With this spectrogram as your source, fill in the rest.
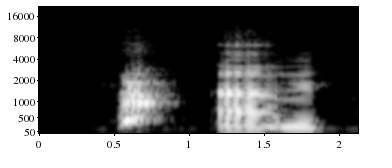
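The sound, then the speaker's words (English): A dog barks twice, loud and alone: first a short, rough bark, then a longer, more tonal, drawn-out bark. “Sorry, that's my dog.”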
